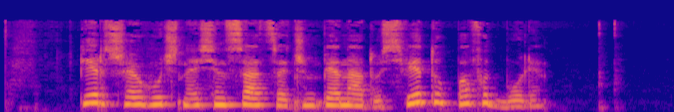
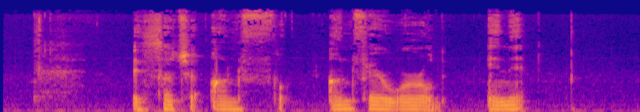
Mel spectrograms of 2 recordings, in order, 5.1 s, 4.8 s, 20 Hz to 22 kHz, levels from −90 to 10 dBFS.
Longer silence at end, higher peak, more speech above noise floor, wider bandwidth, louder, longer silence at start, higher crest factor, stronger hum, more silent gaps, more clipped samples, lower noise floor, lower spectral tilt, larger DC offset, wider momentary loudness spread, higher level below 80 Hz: first, 0.95 s vs 0.5 s; about the same, -2 dBFS vs 0 dBFS; about the same, 33 dB vs 32 dB; second, 11.5 kHz vs 16 kHz; about the same, -19 LUFS vs -18 LUFS; first, 0.6 s vs 0.25 s; about the same, 18 dB vs 20 dB; neither; neither; neither; about the same, -51 dBFS vs -49 dBFS; second, -3.5 dB/octave vs -5 dB/octave; neither; second, 6 LU vs 16 LU; second, -64 dBFS vs -42 dBFS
